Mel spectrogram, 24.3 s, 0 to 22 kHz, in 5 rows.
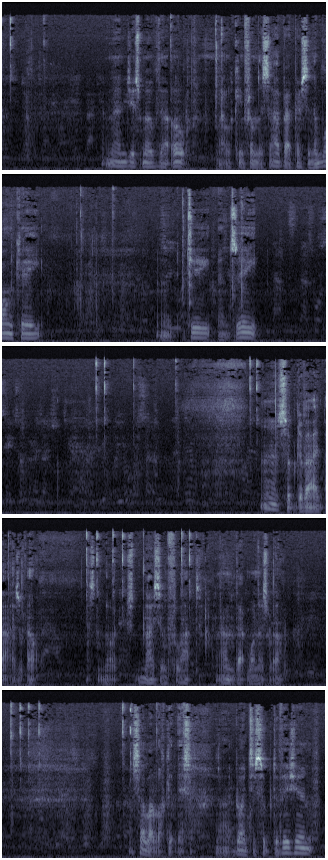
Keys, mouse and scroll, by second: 2.3 middle click, 3.0 1, 4.4 scroll up 1, 4.4 scroll down 1, 6.3 shift+middle click, 7.4-8.1 typing, 9.3-11.0 shift+middle drag, 9.3 g, 11.0 click, 12.1 middle click, 12.4 scroll up 3, 13.5 click, 14.5 ctrl+r, 15.0 scroll up 1, 15.2 middle click, 15.8 click, 16.2 click, 17.2 click, 18.3 ctrl+r, 18.8 scroll, 19.8 click, 21.1 click, 21.2 middle click, 21.9 middle click.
